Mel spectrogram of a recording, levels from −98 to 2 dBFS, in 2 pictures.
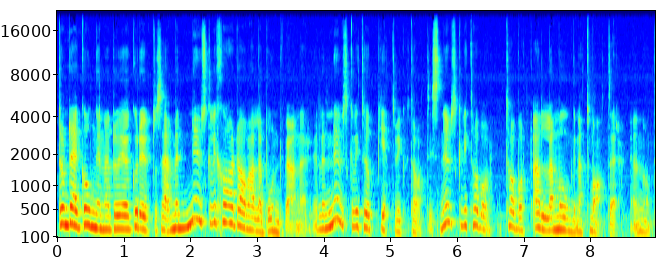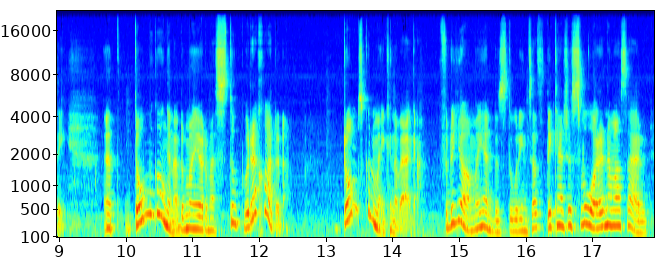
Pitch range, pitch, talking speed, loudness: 185-250 Hz, 210 Hz, 240 wpm, -25 LUFS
